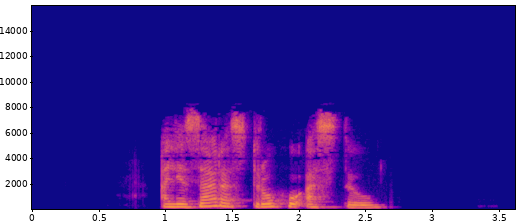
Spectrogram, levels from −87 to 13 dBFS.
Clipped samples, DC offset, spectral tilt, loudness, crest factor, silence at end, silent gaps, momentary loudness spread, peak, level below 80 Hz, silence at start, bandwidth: under 0.1%; under 0.1%; -3.5 dB/octave; -18 LUFS; 18 dB; 1 s; none; 8 LU; -2 dBFS; -62 dBFS; 1 s; 8.2 kHz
